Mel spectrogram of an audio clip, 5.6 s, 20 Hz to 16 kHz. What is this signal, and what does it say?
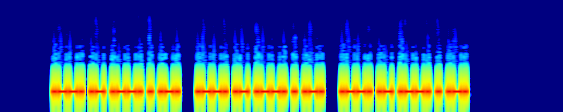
Morse code, heard as a keyed tone, about 44 wpm, 700 Hz. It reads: PAPER PAPER PAPER
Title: Top 500 Words Repeated 45wpm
